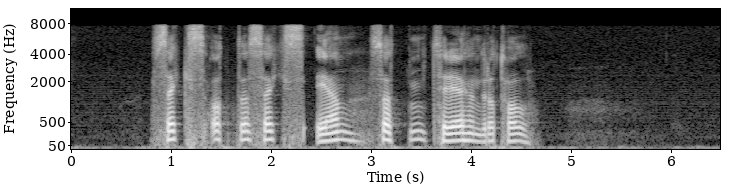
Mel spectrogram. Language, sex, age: Norwegian, male, 21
